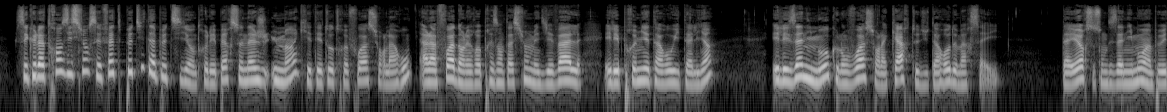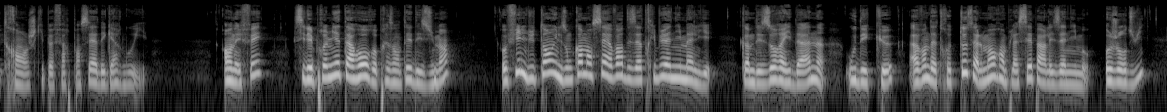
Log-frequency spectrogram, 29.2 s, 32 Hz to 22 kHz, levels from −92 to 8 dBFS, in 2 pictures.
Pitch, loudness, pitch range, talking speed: 200 Hz, -26 LUFS, 175-235 Hz, 195 wpm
